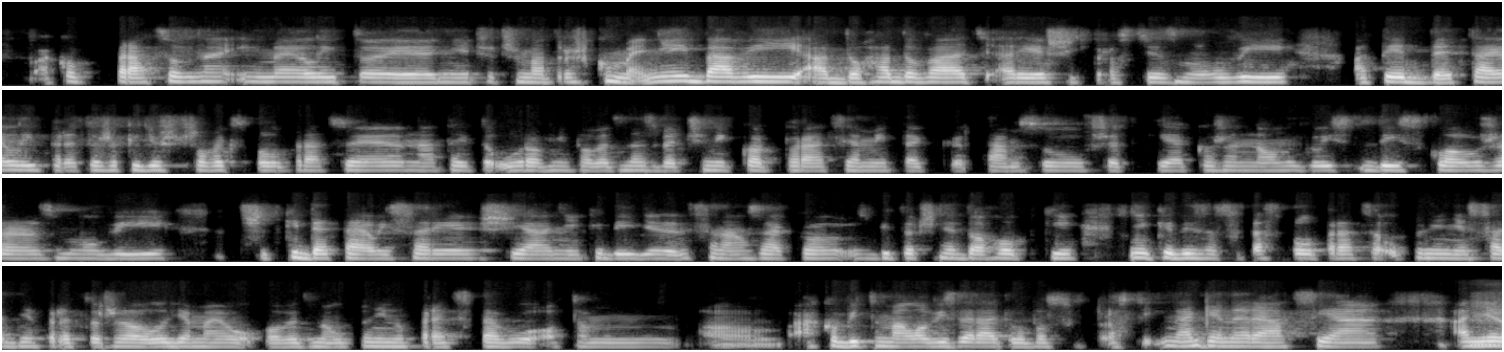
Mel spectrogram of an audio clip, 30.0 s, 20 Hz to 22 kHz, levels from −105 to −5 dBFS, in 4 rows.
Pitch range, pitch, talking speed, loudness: 155-170 Hz, 160 Hz, 155 wpm, -28 LUFS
